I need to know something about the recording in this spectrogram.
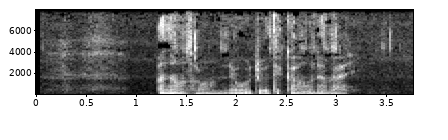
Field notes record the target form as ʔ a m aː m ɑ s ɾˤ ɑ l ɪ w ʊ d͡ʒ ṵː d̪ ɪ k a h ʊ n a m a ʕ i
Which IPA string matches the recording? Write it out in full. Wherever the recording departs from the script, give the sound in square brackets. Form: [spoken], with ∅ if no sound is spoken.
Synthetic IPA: ʔ a [n] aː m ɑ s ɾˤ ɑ l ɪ w ʊ d͡ʒ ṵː d̪ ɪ k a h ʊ n a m a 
